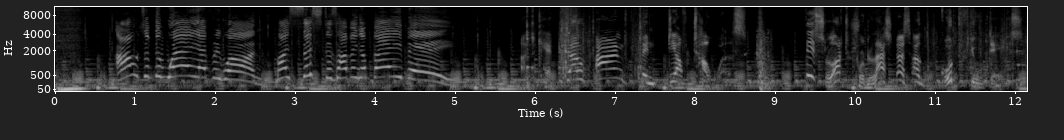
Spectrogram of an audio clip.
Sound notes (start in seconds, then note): none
